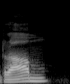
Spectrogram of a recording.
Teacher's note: म में जो अ की ध्वनि है वह ध्वनि बोलते समय गायब हो गई और उसका उच्चारण राम की तरह होने लगा इसी तरह जनता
